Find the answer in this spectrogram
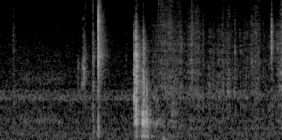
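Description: Thin paper napkin being picked up and handled, giving two brief soft rustles about one and a half and two seconds in, over low room tone.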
